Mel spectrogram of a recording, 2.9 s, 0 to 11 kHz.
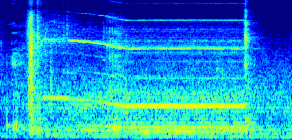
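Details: Polaris RZR 900 fuel-injected, fuel pressure test: steady electric hum for about two seconds settling to an even pitch, then clean cutoff; pump primes normally to about 44 psi, slowly dropping toward 40, suggesting a leak.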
